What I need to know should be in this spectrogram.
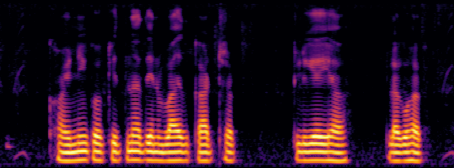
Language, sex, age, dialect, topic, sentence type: Magahi, female, 36-40, Western, agriculture, question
